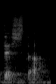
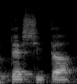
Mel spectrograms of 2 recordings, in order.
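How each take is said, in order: First: "deshita" said as desh-ta; "deshita" in two beats, the short i silent; dropped i. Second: "deshita" with the i fully sounded; "deshita" spelled-out, the shi pronounced with its vowel; full vowel. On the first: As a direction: swallow the i in "deshita", leaving just sh before ta. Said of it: "deshita sounds like deshita". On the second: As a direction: say "deshita" in three clear syllables, de-shi-ta. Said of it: "short vowel E really drops away". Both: Shown as a demonstration.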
